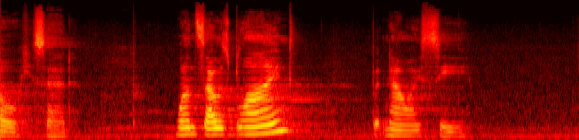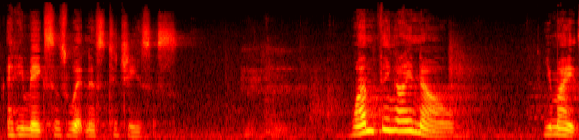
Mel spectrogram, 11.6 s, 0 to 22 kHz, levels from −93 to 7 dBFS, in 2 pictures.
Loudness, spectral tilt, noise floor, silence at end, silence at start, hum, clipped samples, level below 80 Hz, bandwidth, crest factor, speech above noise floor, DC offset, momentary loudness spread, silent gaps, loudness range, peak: -30 LUFS; -3.5 dB/octave; -61 dBFS; 0 s; 0 s; none; under 0.1%; -74 dBFS; 19 kHz; 20 dB; 32 dB; under 0.1%; 19 LU; none; 6 LU; -10 dBFS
